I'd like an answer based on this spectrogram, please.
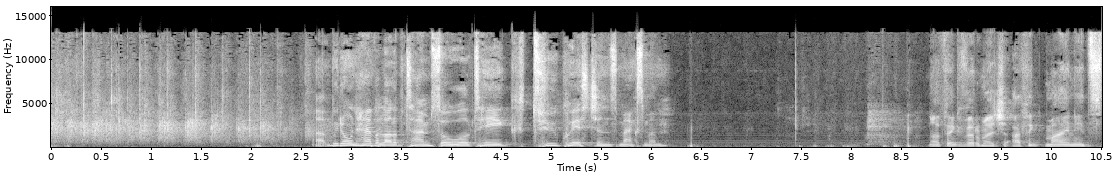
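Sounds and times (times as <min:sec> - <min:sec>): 
audience applause: 0:00.0 - 0:02.8
speech: 0:02.6 - 0:06.2, 0:08.8 - 0:10.4.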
